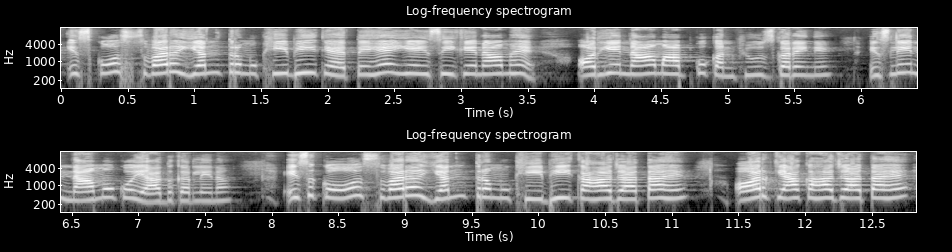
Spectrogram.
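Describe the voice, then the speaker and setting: High, bright-voiced woman teacher. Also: steady tone, measured pace. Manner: explains step by step, asks and answers her own questions. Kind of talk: exam-prep grammar lesson.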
